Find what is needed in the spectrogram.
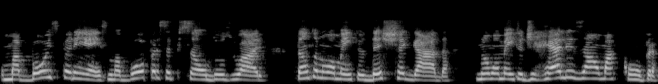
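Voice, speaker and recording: Her pitch is high, with ordinary variation. The woman talks at a fairly quick pace. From São Paulo, Brazil. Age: 20s. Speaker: product manager. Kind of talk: casual interview.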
